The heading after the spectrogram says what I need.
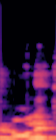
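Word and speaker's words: knowledge: उच्चारण शुरू करेगा नीडिंग जैसे नॉलेज है तो नो के से शुरू हो रहा है लेकिन के को साइलेंट रखते हैं क्योंकि के और एन ये दोनों ही कॉन्सोनेंट है इसलिए पहले वाले कॉन्सोनेंट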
